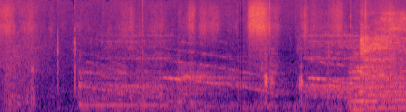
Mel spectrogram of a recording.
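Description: Film soundtrack from a home theater's surround-sound system: faint sound effects with falling, sweeping tones, then the soundtrack swells louder with steady low tones about three and a half seconds in.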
